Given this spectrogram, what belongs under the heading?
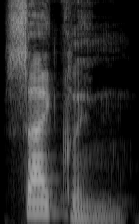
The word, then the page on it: cycling: British English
